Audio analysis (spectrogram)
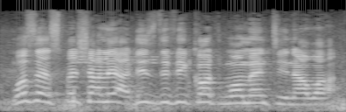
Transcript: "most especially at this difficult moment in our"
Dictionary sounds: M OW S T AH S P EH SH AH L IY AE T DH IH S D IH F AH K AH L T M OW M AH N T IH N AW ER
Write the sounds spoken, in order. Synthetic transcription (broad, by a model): M OW S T AH S P EH SH AH L IY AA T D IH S D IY F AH K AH L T M OW M AH N T IH N AW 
